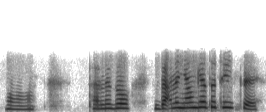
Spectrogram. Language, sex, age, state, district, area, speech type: Santali, female, 18-30, West Bengal, Purba Bardhaman, rural, conversation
